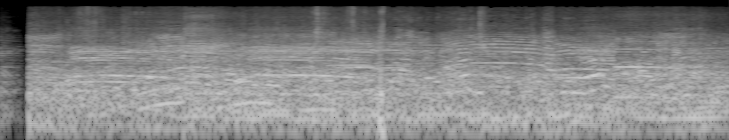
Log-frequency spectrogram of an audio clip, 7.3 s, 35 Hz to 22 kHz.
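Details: Female Garut sheep at the busy Andir sheep and goat market, Garut, Priangan, 5/4/2021: a run of shaky, nasal bleats, some bending upward, sound among overlapping talk from traders and buyers.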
